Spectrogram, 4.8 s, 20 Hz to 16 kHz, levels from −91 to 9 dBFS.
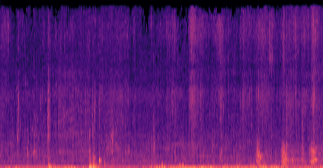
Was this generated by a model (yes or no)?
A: yes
